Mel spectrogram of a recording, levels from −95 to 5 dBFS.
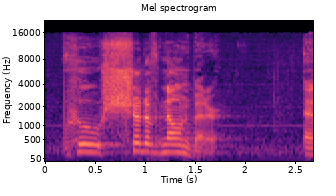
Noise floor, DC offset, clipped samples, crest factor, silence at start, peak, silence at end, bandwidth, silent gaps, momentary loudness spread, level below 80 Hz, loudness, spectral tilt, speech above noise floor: -51 dBFS; under 0.1%; under 0.1%; 20 dB; 0.15 s; -2 dBFS; 0 s; 16.5 kHz; none; 15 LU; -70 dBFS; -19 LUFS; -0.5 dB/octave; 30 dB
